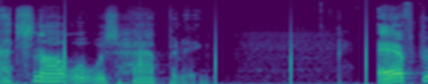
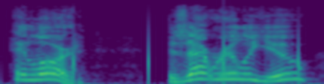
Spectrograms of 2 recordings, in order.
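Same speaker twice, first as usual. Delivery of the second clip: much higher, searching Peter voice; Peter asking, unsure; 11 semitones higher than usual. Acted. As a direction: call out uncertainly, high and questioning. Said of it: "somebody trying to discern".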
